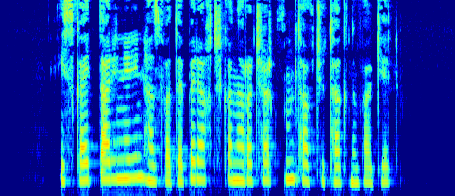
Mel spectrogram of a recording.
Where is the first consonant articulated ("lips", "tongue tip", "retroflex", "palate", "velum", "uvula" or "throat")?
tongue tip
